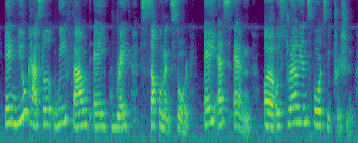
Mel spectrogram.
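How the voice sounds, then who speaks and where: A woman's voice: sits high, a bit bright. A woman from Switzerland, chatting casually in a travel vlog, blunt and frank, swearing freely and thinking aloud. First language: Swiss German. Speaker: travel vlogger.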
